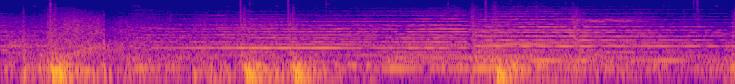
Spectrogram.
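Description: Artillery fire on a town hall in the video game Empire Total War, several deep distant booms spaced a second or two apart over a steady battle drone, with no talking.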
